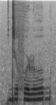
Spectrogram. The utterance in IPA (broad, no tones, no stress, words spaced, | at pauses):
dʲʌfʊ ɭʊb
